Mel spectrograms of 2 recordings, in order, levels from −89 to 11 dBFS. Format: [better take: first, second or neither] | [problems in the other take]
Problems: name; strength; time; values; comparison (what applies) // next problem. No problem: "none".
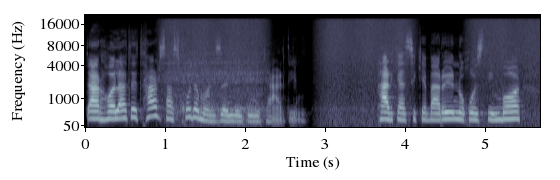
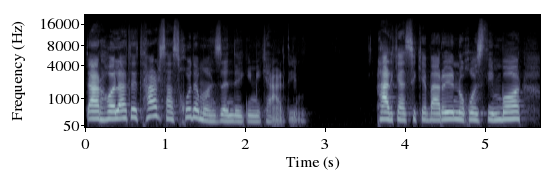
second | hiss; noticeable; from 1 to 2 s, from 3 to 4 s and at 5 s; 15 dB below the speech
